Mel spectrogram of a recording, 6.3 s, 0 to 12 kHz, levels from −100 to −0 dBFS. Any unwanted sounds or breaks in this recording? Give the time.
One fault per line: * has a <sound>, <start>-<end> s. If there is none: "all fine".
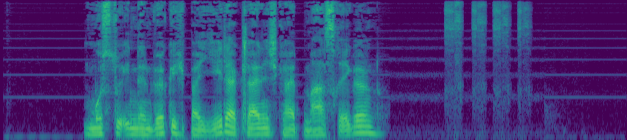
* has a laugh, 4.4-5.3 s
